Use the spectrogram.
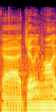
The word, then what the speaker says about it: Gyllenhaal: This is with Jake Gyllenhaal. Is that how you pronounce it?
